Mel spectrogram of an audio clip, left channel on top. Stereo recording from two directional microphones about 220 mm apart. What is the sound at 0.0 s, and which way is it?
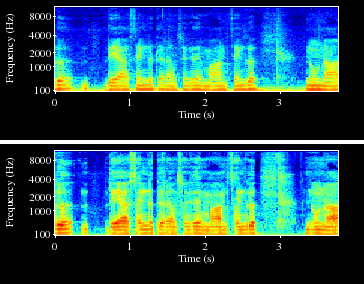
Speech, 50° right (ahead or behind).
